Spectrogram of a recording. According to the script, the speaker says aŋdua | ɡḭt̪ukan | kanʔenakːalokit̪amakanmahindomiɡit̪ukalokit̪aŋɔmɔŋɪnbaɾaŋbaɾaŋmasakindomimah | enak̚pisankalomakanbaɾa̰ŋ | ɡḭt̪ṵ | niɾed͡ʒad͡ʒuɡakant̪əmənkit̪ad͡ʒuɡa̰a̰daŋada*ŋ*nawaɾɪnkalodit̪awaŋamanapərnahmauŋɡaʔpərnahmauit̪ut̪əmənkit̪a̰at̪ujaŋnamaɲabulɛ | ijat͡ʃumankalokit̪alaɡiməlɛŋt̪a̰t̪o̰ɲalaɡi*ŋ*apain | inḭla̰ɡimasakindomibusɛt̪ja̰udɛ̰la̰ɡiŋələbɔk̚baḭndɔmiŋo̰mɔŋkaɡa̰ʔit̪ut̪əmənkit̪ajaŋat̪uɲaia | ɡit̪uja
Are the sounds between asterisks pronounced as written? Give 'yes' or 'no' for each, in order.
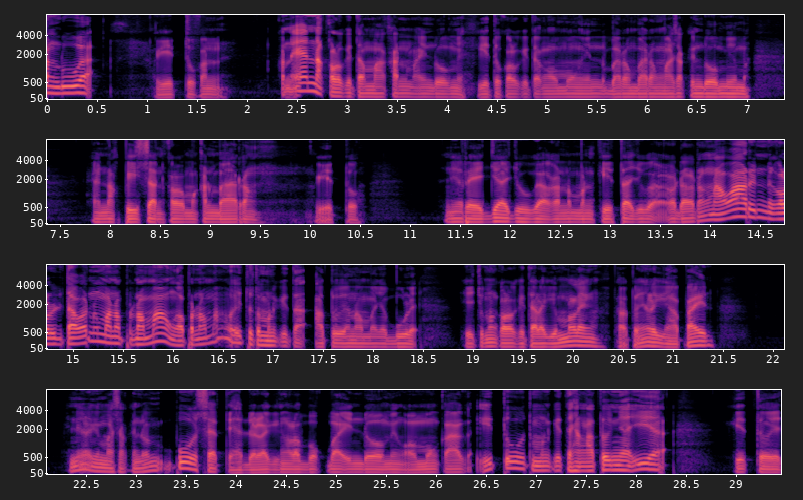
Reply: yes, yes

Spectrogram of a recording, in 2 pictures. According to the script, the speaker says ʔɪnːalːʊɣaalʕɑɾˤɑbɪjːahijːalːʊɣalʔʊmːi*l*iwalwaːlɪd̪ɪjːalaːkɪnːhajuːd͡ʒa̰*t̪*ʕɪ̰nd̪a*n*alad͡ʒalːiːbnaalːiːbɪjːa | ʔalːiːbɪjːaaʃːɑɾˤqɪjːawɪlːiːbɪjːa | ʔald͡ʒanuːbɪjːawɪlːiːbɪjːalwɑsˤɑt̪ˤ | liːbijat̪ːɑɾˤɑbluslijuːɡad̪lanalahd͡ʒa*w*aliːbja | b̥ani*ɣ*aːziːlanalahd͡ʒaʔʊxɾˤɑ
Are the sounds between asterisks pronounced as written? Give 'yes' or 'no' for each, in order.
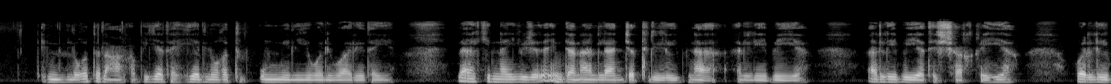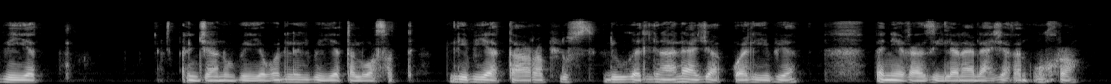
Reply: yes, no, yes, yes, yes

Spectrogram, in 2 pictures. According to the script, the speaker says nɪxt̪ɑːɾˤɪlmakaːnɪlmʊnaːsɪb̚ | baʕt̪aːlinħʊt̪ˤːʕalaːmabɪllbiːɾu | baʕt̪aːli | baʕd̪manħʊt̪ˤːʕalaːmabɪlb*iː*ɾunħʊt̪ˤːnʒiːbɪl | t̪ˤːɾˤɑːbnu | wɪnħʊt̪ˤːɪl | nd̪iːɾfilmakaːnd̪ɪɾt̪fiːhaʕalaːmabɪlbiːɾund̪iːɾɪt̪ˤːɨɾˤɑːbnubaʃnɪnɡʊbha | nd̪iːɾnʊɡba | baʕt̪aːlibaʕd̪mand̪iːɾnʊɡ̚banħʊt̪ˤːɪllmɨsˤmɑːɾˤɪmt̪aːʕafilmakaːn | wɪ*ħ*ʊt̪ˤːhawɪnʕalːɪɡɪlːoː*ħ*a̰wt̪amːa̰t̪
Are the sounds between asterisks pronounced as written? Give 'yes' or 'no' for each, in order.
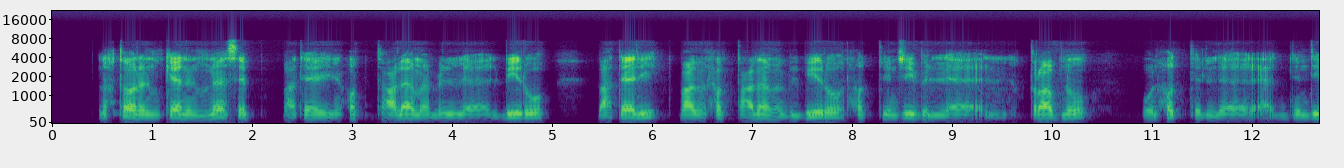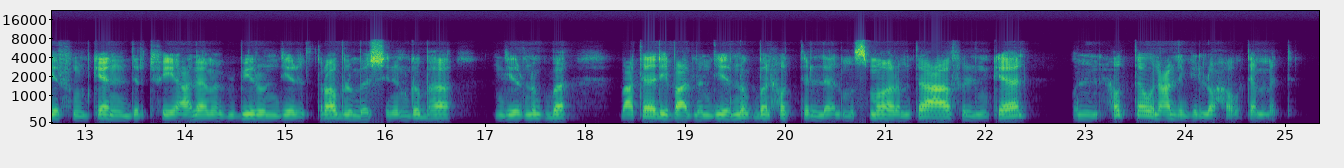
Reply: yes, yes, yes

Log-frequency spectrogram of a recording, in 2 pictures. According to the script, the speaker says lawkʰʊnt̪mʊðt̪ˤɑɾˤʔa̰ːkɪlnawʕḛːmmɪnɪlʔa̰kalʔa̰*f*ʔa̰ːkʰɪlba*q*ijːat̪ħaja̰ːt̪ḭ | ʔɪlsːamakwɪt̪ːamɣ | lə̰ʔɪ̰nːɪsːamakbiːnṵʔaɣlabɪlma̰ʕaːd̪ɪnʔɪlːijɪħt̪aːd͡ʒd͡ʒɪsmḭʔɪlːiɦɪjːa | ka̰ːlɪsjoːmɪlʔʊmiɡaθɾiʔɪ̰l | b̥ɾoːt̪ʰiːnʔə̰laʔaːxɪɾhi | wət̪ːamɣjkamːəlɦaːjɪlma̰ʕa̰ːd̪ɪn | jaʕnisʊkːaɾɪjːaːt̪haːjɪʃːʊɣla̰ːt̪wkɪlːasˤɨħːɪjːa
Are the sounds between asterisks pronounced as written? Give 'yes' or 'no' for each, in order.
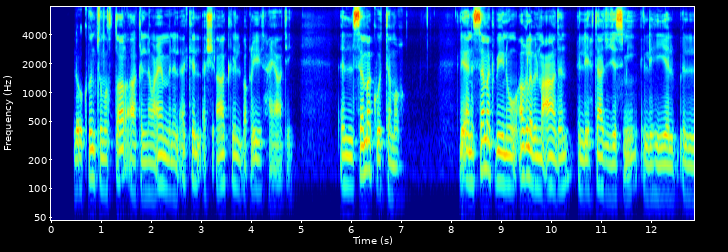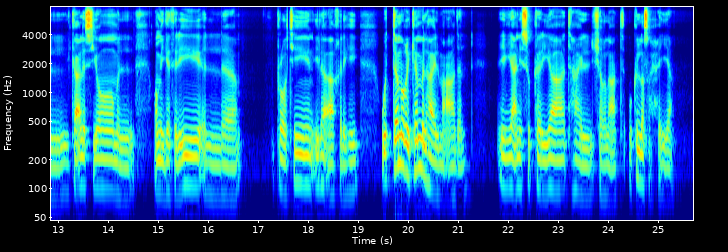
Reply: no, yes

